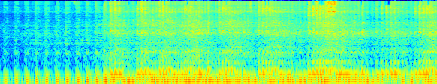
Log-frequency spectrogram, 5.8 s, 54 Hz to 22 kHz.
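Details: Scooter (SP 110c) that was hard to start, especially on cold mornings, after cleaning the carburetor and its main seat and refitting it: starts on one click, then quick even firing pulses rise into a strong, clean rev that holds without misses; runs healthy.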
